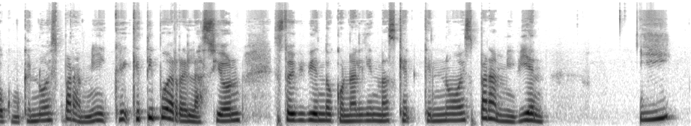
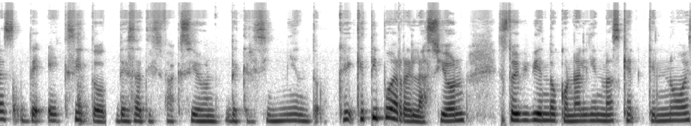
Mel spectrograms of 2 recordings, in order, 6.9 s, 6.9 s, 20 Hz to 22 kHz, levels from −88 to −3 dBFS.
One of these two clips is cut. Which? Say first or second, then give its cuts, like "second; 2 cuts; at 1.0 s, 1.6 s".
second; 2 cuts; at 1.1 s, 3.4 s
